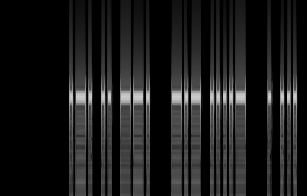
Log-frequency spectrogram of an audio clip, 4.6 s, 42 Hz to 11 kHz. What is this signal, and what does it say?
Morse code, heard as a keyed tone, about 25 wpm, 700 Hz. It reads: RIG K4 ES
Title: Practice QSO - Exchange 2 - Info - 25wpm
